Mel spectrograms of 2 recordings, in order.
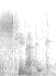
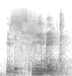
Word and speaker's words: ischemic: And did I get a pronunciation right? Schematic? Ischemic.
